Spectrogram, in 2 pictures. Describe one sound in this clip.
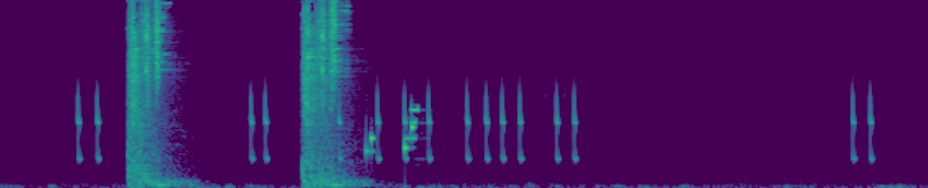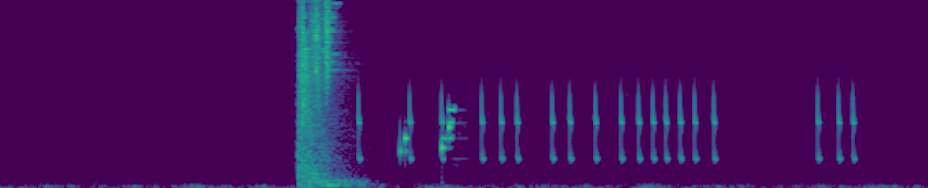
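Short soft menu clicks tick again and again as a selection moves through a list.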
